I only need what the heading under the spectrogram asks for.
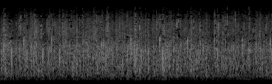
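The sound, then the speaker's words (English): A burst of audience applause for the Navy veterans, dense and steady clapping from many hands filling the whole moment at an even, fairly loud level, with no voices standing out. “Give it up for the Navy.”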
